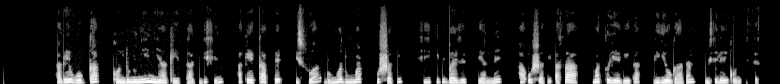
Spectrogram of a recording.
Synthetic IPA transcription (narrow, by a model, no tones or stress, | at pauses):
hɐɡe̞ːwɔɡːɐ | kʰɔnd̪ʊmɪniːmɪjaːke̞ːt̪ːaːɡɪd̪ɪʃɪn | hɐke̞ːt̪ːaːpːɛ | ɪsːʊwaːd̪ʊmːɐd̪ʊmːɐ | ʊʃːɐt̪ɪ | ʃiːkʼːɪd̪ɪbɐjzɛt̪ːɪjɐnːɛ | hɐʔʊʃːɐt̪ɪʔɐsaː | mɐt̪ːɔjeːɡe̞ːt̪ɐ | ɡɪd̪ɪjoːɡaːd̪ɐn | mɪsɪle̞ːkʼɔnt͡ʃʼɪ̥sːeːs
